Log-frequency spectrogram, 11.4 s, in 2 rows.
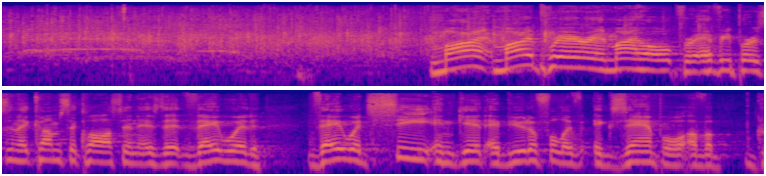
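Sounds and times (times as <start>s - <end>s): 
church audience applause greeting a guest at a morning service: 0.0s - 4.0s
speech: 3.2s - 11.4s.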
